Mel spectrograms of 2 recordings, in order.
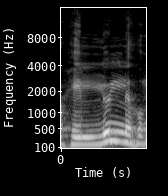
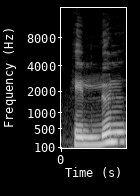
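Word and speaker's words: حل لهم: പൂർണമായിട്ടും ലയിപ്പിക്കുക മണിക്കാൻ പാടില്ല അപ്പൊ ഹില്ലുൽ ലഹും എന്നാണ് പറയുക ഹില്ലുൻ എന്ന് പറയില്ല ഹില്ലുൽ ലഹും അതുകൊണ്ടാണ് ലഹും എന്നുള്ളതിന്റെ ആ ലാമിന് ശദ് വന്നത് അവിടെ ഹില്ലുല്ലഹും ഹില്ലുല്ലഹും എന്നാണ്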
